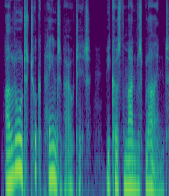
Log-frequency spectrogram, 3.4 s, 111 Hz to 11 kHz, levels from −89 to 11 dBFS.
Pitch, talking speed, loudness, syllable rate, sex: 140 Hz, 195 wpm, -18 LUFS, 4.9 syllables/s, male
